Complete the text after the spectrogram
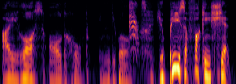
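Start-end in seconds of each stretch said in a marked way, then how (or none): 3.2-4.6 louder, higher raging insult; real angry outburst. Real, not acted. Gamer raging at the game, angry outburst. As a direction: spit it at the screen.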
